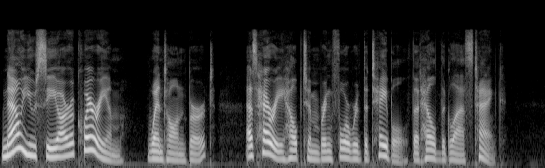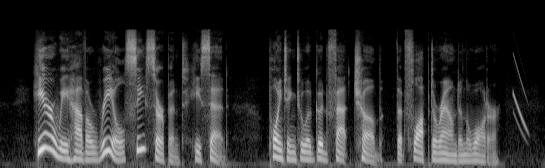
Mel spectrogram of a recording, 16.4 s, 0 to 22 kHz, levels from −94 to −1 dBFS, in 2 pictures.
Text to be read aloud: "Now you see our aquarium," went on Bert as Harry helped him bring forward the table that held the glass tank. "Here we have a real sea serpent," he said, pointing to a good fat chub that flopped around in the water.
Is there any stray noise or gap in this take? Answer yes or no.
yes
